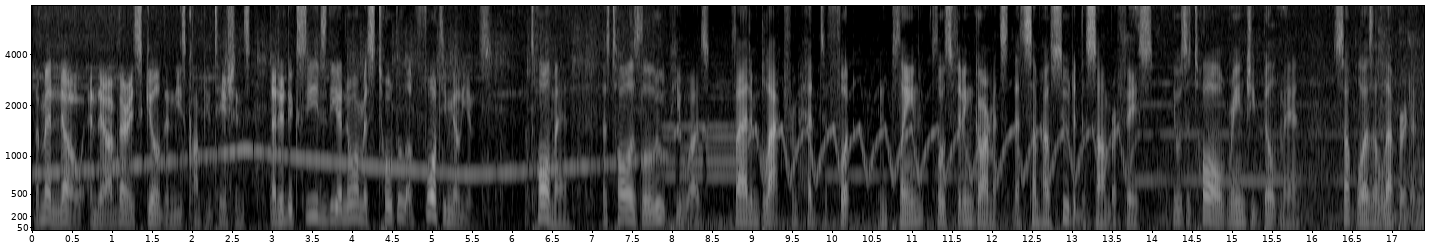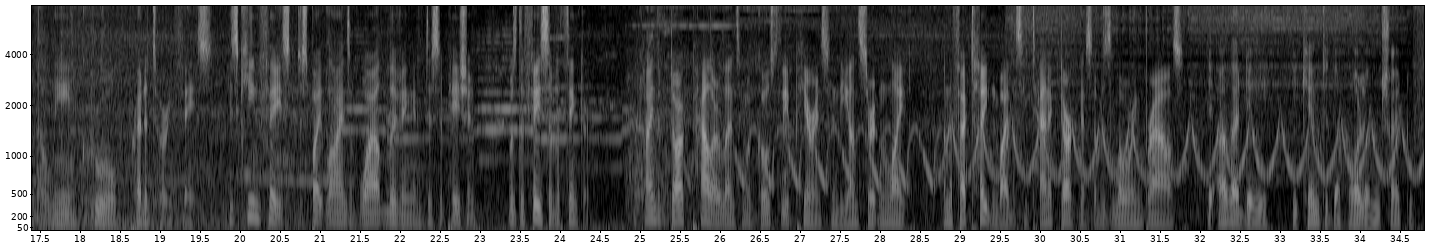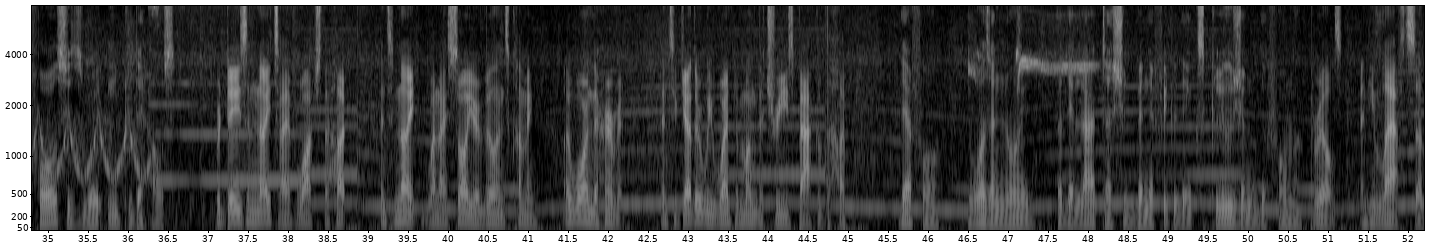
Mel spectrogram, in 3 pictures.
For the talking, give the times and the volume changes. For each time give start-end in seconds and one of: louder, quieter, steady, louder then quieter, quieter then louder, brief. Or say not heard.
0.0-52.1 steady.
